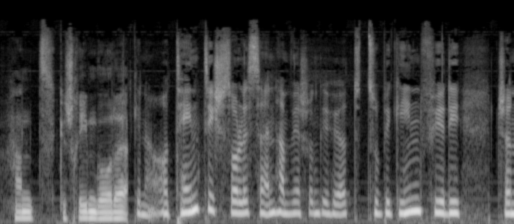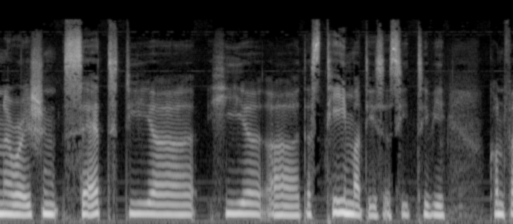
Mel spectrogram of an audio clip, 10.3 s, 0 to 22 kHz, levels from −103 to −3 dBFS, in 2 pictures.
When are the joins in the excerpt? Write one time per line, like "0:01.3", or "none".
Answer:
0:01.3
